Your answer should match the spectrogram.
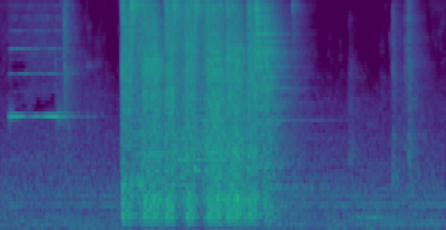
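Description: Electronic shot timer gives one high beep about half a second long. About a second later comes a rapid string of air-powered pistol shots at steel plates, lasting about a second and a half.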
